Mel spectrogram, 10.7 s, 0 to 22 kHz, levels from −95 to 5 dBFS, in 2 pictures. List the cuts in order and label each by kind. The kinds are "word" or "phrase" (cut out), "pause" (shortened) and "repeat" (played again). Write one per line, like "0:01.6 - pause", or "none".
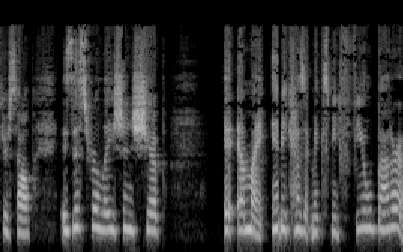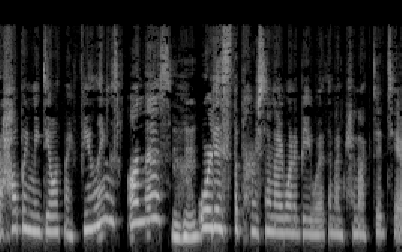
0:03.7 - word
0:08.2 - word
0:09.1 - word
